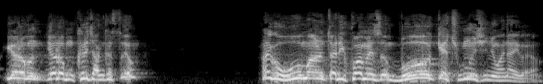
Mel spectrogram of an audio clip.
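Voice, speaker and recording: A middle-aged male pastor preaching an animated, jokey sermon with shouted hallelujahs, from an old tape. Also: extremely high pitch, fast, vocal fry, breathy edge. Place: church sanctuary.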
